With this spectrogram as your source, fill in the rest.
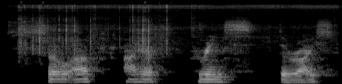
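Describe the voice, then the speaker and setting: Noticeable background noise is audible. A man talks over it. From Myanmar. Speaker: student. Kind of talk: casual cooking vlog talk to camera. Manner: relaxed, chill.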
